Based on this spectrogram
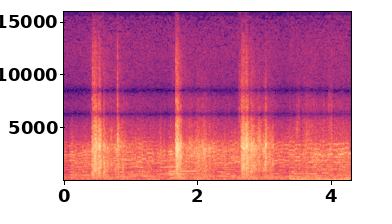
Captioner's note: guns firing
